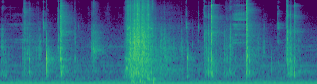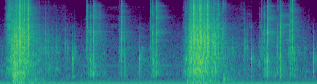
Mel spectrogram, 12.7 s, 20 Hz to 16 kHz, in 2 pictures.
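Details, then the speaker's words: Sportsman GEN2200DFI 1800 W inverter generator (Yamaha MZ80 clone), starting fluid added, smoke escaping: three short cranking bursts, one or two brief kicks, never runs; leakdown blamed, with bad rings or a damaged cylinder suspected. "nope it's not going to start it was trying we got one maybe two good kicks out of it but it just couldn't start"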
